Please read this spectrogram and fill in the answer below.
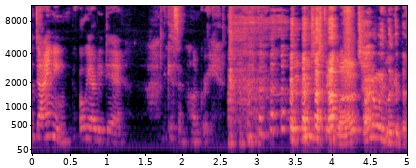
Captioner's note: laughter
